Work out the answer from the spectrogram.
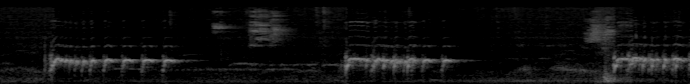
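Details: Female zebra dove (perkutut) calling the male, a lure sound to prompt other doves to call and attract wild ones; three bursts of rapid staccato cooing notes, each lasting about a second, separated by short pauses with faint background noise.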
